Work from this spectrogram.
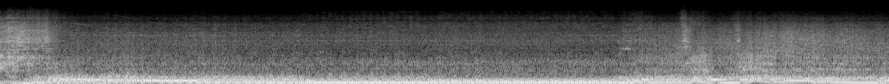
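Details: Bronco II rock crawler after a swap to a 2005 5.3 LS V8 with a Turbo 350 transmission: it catches and settles into a steady, deep V8 burble, revs rising and falling cleanly with no knocks or rattles; normal start and rev.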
